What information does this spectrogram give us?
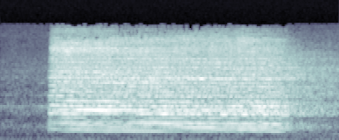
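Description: A train horn sound effect played at a college baseball game: one long, loud, steady multi-tone blast lasting over two seconds before fading out, with no talking over it.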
